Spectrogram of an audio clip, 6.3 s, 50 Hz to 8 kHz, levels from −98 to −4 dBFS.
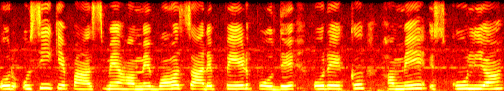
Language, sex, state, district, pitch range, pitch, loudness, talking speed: Hindi, female, Chhattisgarh, Bastar, 265-295 Hz, 280 Hz, -13 LUFS, 150 wpm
